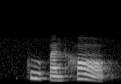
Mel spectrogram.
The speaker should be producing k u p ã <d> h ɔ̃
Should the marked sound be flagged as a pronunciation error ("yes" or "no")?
no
